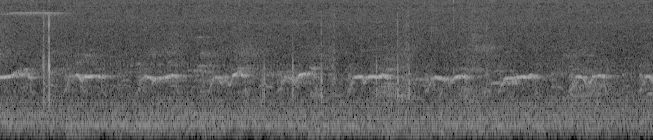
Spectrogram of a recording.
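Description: A bird calling over and over, short high chirps about twice a second, over steady low background noise.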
